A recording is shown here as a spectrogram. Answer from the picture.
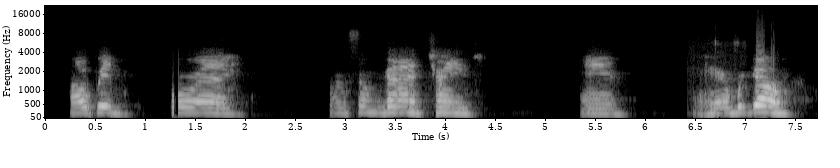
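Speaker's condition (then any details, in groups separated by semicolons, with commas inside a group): Multiple sclerosis; affects hands and balance; diagnosed about 9 years ago, walking trouble, hands close up; voice stronger after treatment, breathing laboured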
